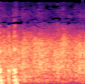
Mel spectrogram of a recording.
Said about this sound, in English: But you heard there was some echoing applause in this side of the room.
